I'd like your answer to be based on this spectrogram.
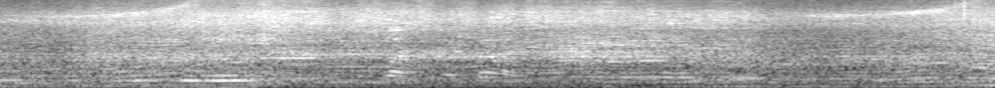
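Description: Sprint cars roar steadily around a dirt speedway track at the green flag for qualifying, a dense continuous engine drone at a distance, with a commentator talking over it.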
